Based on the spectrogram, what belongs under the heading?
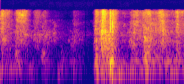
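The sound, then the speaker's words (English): A heavy barn door rumbles along its track, then slides shut with a loud, grinding roll that lingers to the end. No one speaks. “Now you should close the barn door.”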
